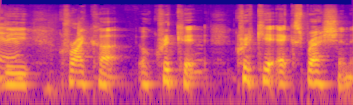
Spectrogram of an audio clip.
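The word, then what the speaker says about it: Cricut: the kker or Cricket cricet Expression it's called and yeah cuz we kept saying it wrong didn't we yeah we kept saying fry cka is cricet apparently like cricet the cricet expression and this thing is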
